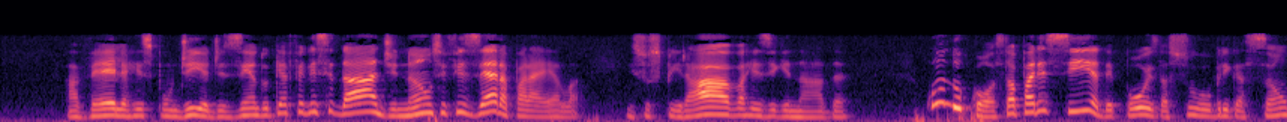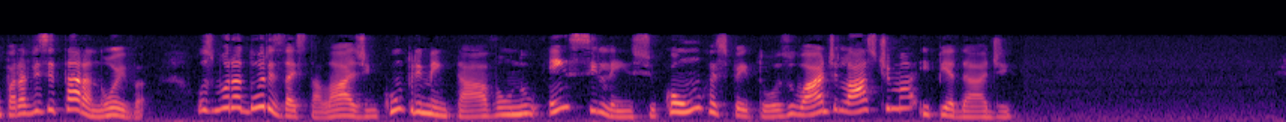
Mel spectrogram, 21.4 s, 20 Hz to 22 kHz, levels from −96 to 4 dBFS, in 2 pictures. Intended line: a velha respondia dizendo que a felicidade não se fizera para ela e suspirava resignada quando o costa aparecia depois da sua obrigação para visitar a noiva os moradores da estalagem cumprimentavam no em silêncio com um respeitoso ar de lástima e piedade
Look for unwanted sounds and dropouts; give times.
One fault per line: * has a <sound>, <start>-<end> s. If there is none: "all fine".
all fine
